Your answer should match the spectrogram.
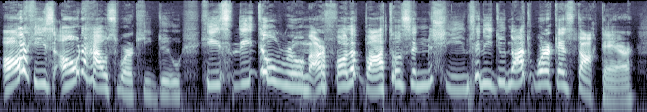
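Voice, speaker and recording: An excitable Spanish landlady, acted out by a male narrator, pitched very high and pushed forward with force. She gossips and exclaims in broken, Spanish-accented English. It is a dramatized audiobook character with a loud, insistent delivery. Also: unhurried, few pauses, no echo, heavily acted. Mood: agitated, gossiping.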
